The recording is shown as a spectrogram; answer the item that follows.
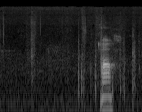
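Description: A few faint footsteps on pavement, then a man's short "eo" about one and a half seconds in.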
